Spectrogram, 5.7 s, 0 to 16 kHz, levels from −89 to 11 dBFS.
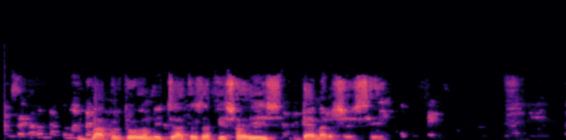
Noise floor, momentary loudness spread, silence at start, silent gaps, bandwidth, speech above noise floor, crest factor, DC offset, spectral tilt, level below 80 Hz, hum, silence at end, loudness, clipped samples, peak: -79 dBFS; 19 LU; 0.15 s; none; 7.8 kHz; 64 dB; 16 dB; under 0.1%; -5 dB/octave; -54 dBFS; none; 0.55 s; -15 LUFS; under 0.1%; 0 dBFS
